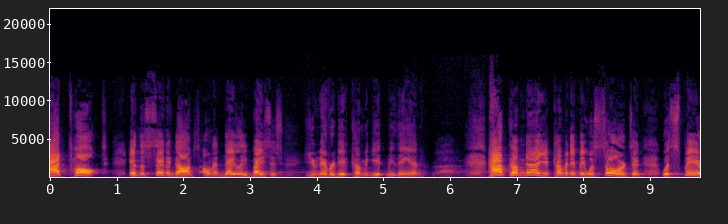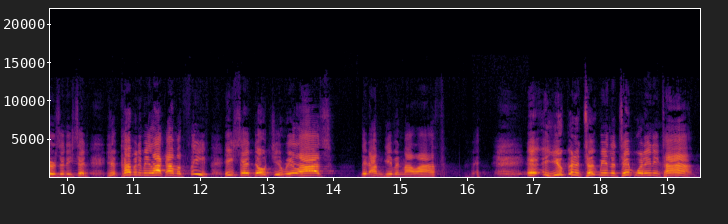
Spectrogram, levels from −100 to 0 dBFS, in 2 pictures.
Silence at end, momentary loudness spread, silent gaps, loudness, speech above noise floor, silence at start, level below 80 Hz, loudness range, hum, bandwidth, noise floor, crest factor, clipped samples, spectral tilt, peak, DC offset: 0.1 s; 15 LU; none; -30 LUFS; 28 dB; 0 s; -84 dBFS; 6 LU; none; 12.5 kHz; -58 dBFS; 22 dB; under 0.1%; -3 dB/octave; -8 dBFS; under 0.1%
